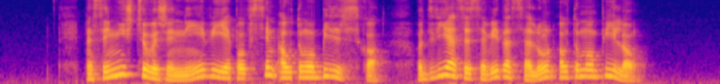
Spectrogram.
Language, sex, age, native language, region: Slovenian, male, 12-17, Slovenian, Drava region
